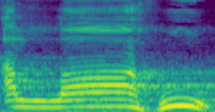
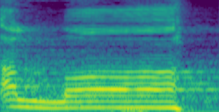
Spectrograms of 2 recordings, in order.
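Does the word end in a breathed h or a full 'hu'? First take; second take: full hu; breathed h. First: The word ends with a full voiced 'hu' syllable. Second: The word ends with a breathed-out h sound.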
